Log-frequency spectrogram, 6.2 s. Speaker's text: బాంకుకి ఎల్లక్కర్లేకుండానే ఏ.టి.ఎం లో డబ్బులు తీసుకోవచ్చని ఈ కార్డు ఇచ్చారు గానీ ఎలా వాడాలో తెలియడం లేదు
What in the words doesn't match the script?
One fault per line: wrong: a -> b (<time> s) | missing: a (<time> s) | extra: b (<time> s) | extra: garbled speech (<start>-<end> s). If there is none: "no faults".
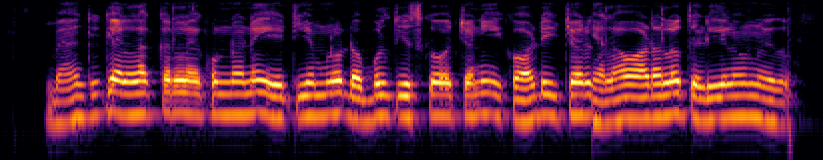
missing: గానీ (4.5 s)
